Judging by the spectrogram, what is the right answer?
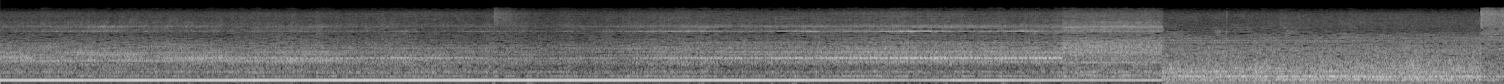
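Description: Powder packing machine running, with a steady electric hum and a fainter, higher whine. About ten and a half seconds in comes a brief rush of hiss, and a second later the hum cuts off, leaving a rougher mechanical rattle.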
